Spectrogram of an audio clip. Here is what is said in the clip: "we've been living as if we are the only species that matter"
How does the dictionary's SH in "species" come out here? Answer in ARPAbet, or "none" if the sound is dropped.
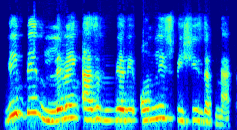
SH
